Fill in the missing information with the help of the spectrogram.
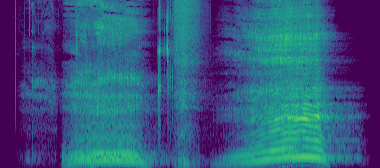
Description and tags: One of the "Bull" sounds I used in one play in my theatre.
breathe, bull, monster, roar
